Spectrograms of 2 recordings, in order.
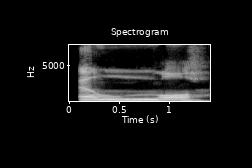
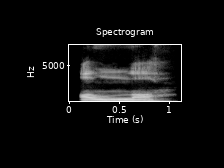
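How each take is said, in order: First: The word begins with a light 'a' sound. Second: The word begins with an 'o' sound. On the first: The speaker calls it right. "Jadi kita baca Allah" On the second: The speaker calls it wrong. "bukan memulainya dengan huruf O seperti Allah"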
